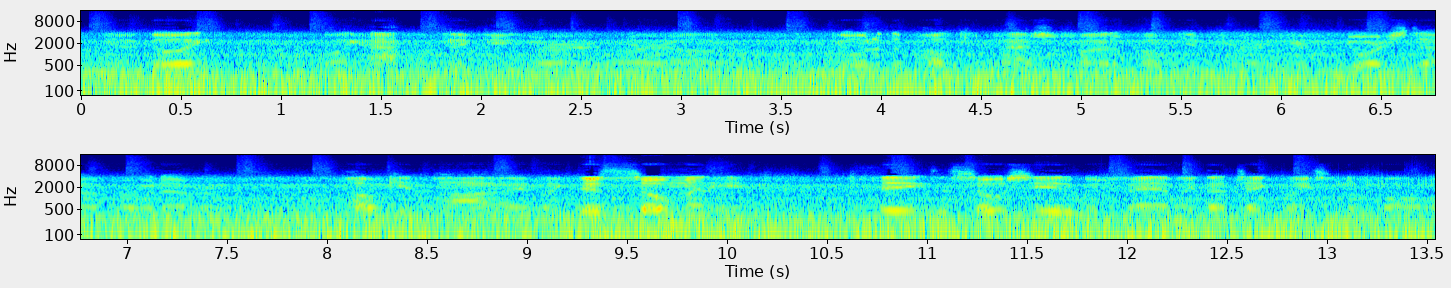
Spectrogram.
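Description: With music in the background, a man talks at a moderate pace and takes long, frequent pauses. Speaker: vlog co-host. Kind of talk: casual vlog chat. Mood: cheerful, laughing. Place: car. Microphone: phone near.

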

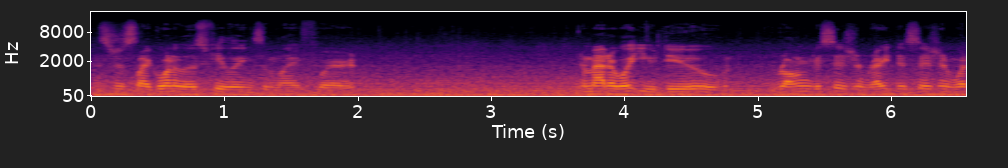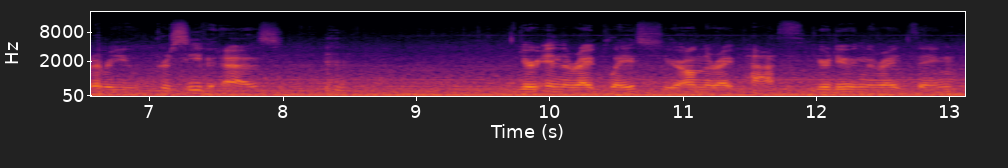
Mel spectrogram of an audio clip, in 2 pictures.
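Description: In a dry sound with no echo, a man talks at a moderate pace despite loud background noise. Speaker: travel vlogger driving. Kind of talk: casual vlog chat. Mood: calm, thoughtful. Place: car. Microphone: lapel.

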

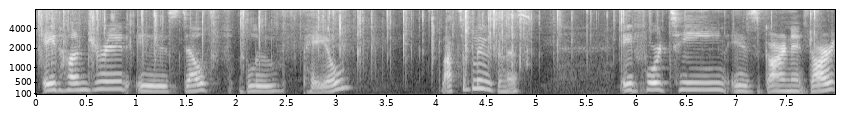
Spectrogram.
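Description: A woman speaks at a very slow pace, with long, frequent pauses and ordinary pitch variation. Light background noise sits behind her. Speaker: crafting YouTuber. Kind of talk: unboxing tutorial. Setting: home recording. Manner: animated.

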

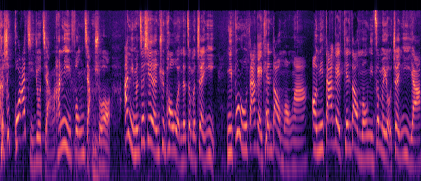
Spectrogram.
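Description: A woman with a Taiwanese accent talks at a fairly quick pace in an animated tone. Her high pitch swings very widely. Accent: Taiwanese Mandarin. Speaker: TV news talk show host. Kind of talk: TV political talk show. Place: studio.

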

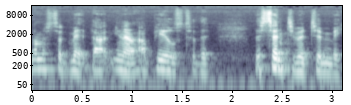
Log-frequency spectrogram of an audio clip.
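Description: A man's medium-pitched voice with vocal fry, at a fairly quick pace. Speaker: podcast co-host, EV club member. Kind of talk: casual chat.

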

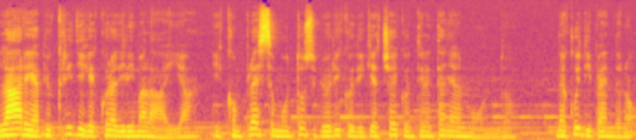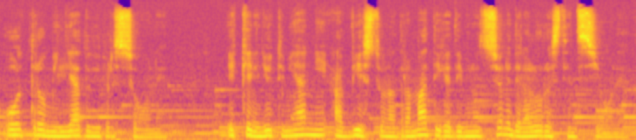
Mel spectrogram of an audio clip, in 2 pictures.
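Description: Music plays behind speech delivered fairly quickly. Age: 30s. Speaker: amateur narrator. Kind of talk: documentary narration.

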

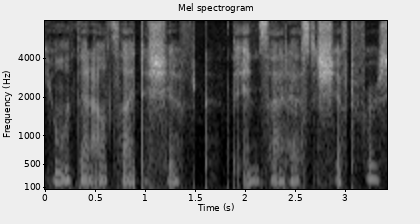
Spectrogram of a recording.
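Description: A woman whispers. Her pace is fairly slow. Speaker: ASMR creator. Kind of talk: soft guided affirmation talk. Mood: soothing, encouraging. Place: home room. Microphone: studio mic.

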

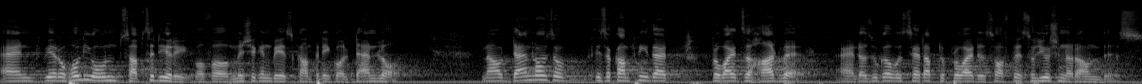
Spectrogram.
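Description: Light background noise accompanies a man speaking. He goes at a very fast pace with ordinary pitch variation. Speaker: conference presenter. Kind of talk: lecture. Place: hall. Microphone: podium.

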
